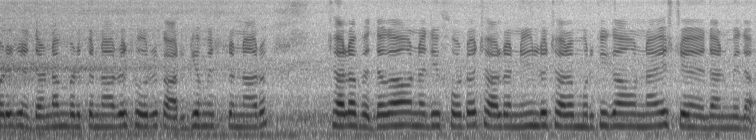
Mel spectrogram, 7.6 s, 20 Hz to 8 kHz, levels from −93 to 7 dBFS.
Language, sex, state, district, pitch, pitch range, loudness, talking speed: Telugu, female, Andhra Pradesh, Chittoor, 225 Hz, 215-230 Hz, -16 LUFS, 145 wpm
